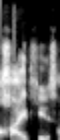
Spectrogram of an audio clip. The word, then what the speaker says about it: Heidhues: My last name is spelled H-E-I-D. H-U-E-S. I am the only Paul Hyde Hughes on LinkedIn, because it's a nice, unique last name.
